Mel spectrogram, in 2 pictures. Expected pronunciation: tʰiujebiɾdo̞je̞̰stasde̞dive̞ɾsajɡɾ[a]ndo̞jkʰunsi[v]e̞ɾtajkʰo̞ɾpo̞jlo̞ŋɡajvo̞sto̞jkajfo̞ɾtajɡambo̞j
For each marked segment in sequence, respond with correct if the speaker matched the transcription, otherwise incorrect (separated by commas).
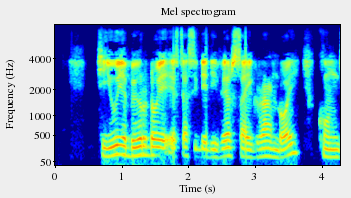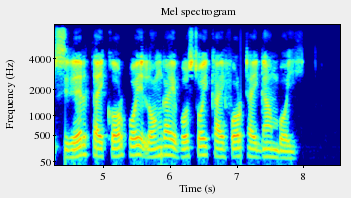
correct, correct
